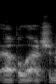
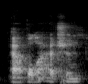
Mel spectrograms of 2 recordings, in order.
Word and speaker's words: Appalachian: I love Appalachian horror. Appalachian? Is that how you say it? They're both right.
